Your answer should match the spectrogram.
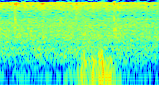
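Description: nature, rain shower

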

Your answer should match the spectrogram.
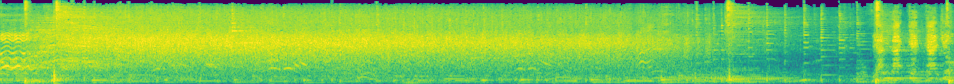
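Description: nature, heavy rain shower

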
